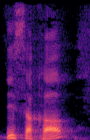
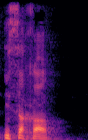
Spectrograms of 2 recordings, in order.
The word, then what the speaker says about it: Issachar: Issachar. C'est-à-dire, c'est un des rares noms qui est écrit avec deux chines. Nachon. Et on le prononce Issachar. On va dire non, Nachon. Il y a deux chines. Pourquoi il y a deux chines? Pour qu'on coupe le mot en deux.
